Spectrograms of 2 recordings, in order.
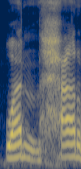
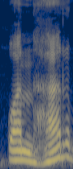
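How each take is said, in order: First: The h is deep and throaty. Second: The h is light and breathy. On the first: The speaker calls it right. "বড় হার ... বলতে হবে" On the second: The speaker calls it wrong. "ছোট হা ... বলা যাবে না"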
